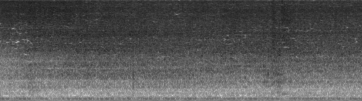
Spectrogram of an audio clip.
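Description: Chopped, freshly washed taro stems sizzling loudly and steadily in hot oil in a wok, just after being tipped in: the water on the vegetables spitting in the oil.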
